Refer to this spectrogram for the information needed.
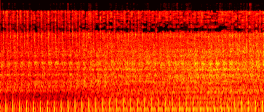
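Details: Engine at idle: sharp, evenly spaced ticks about four a second over the idle, a top-end knock; owner suspects valves, cause unconfirmed, engine was fine last year.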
